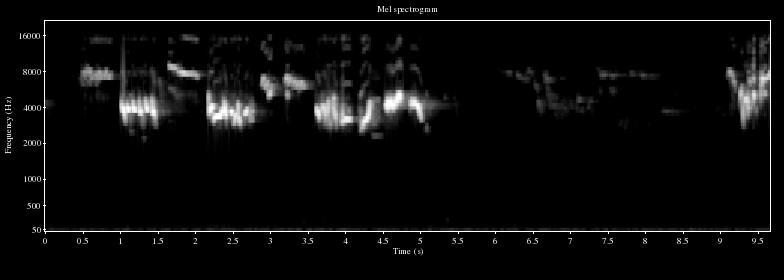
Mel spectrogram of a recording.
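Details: A European robin, recorded from a house window in Eibar, Gipuzkoa, in December 2019, sings a high, thin, liquid warble of quick varied notes for about four seconds, pauses, then starts a new phrase; no other sounds.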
